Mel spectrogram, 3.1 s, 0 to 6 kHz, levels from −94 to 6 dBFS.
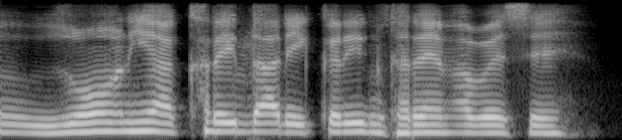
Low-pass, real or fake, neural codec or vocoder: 5.4 kHz; fake; codec, 16 kHz, about 1 kbps, DyCAST, with the encoder's durations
